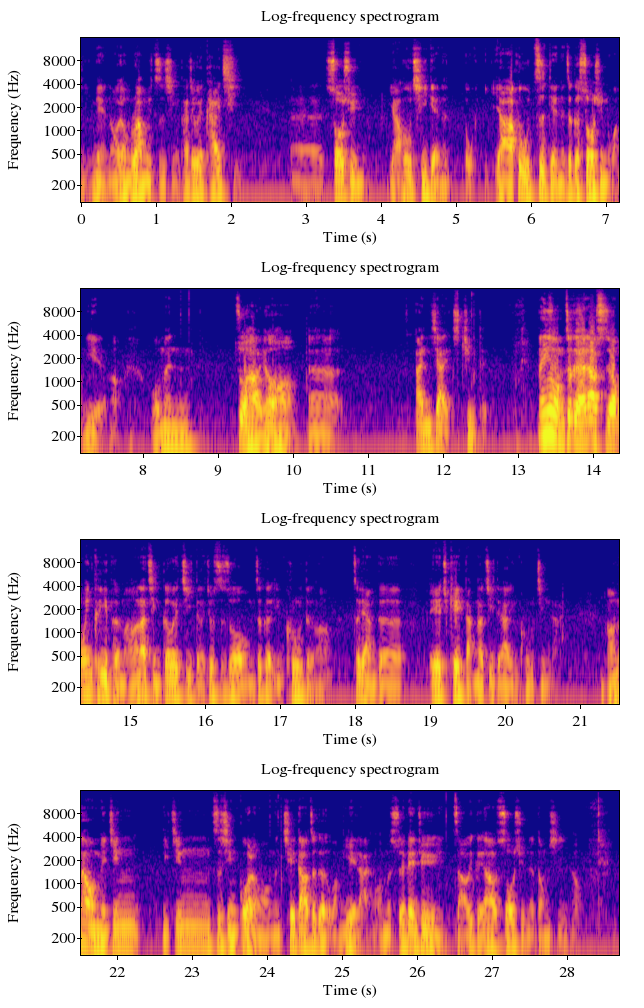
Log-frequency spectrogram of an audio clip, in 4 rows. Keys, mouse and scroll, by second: 12.2 click, 24.0 click, 26.4 click, 27.9-28.7 scroll up 1.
